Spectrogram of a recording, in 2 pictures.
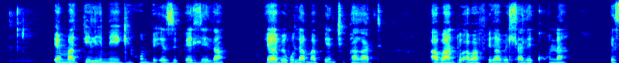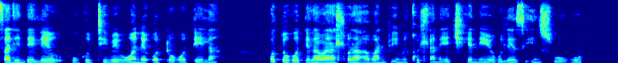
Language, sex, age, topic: North Ndebele, male, 25-35, health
